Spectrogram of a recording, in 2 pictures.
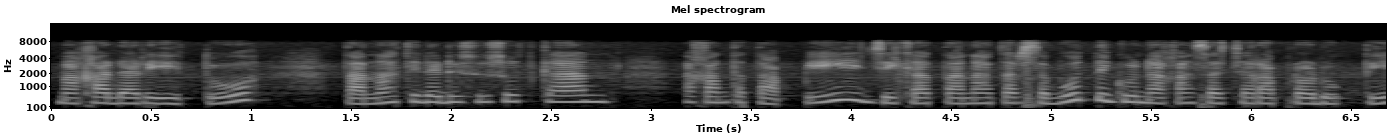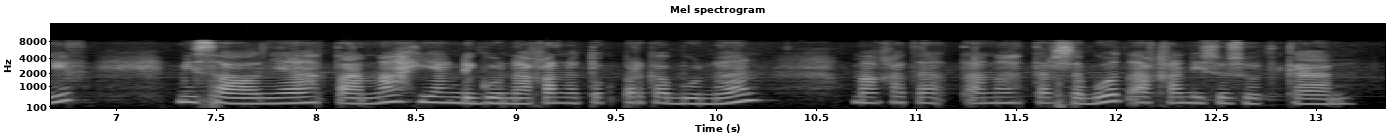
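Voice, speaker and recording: A woman's voice: mid-range voice, fairly even intonation, moderate pace, darkish tone. A young woman delivering a scripted explanatory presentation as a student. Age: young adult. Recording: dull, lo-fi microphone sound.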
